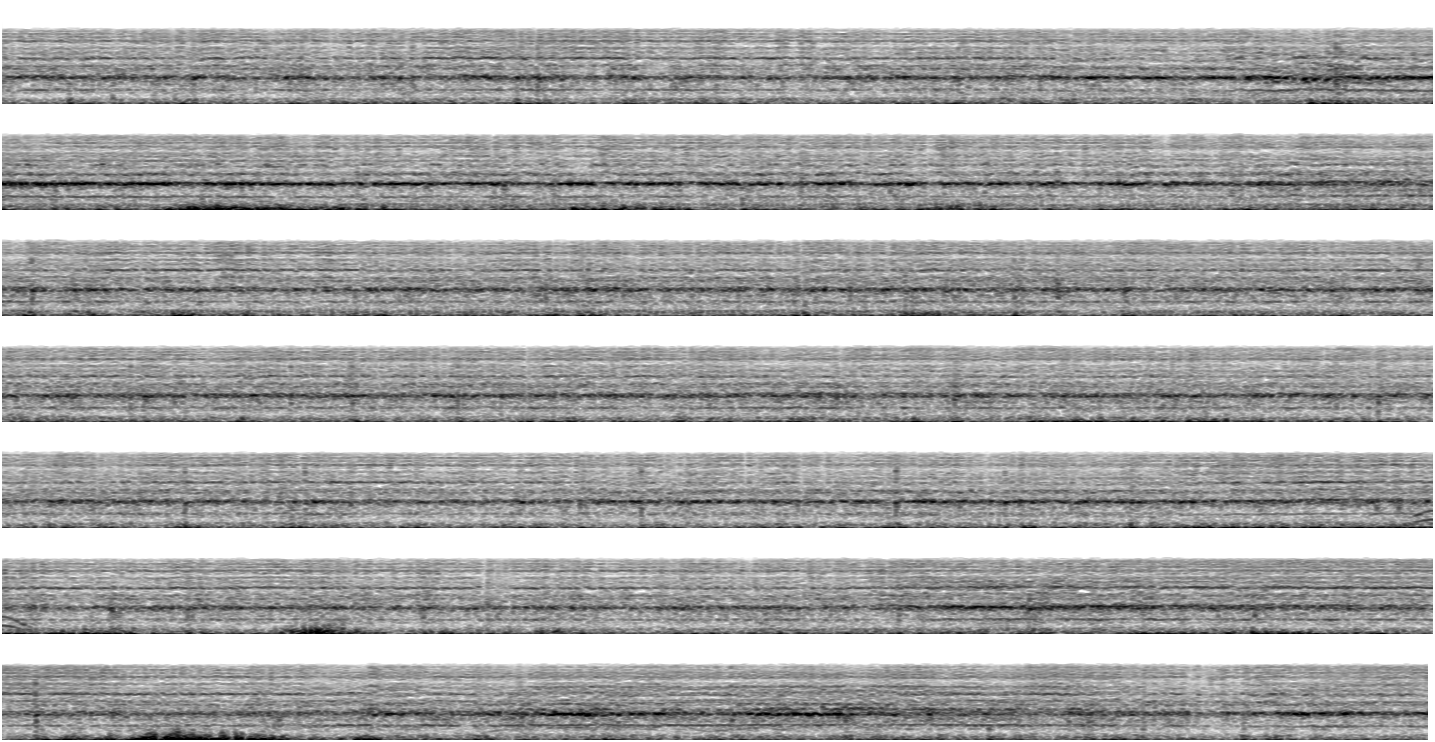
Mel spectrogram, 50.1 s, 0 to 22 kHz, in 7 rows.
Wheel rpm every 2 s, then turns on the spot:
150, 150, 150, 140, 140, 140, 140, 150, 150, 150, 150, 150, 150, 150, 150, 150, 140, 140, 150, 150, 150, 150, 150, 150, 150.
none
